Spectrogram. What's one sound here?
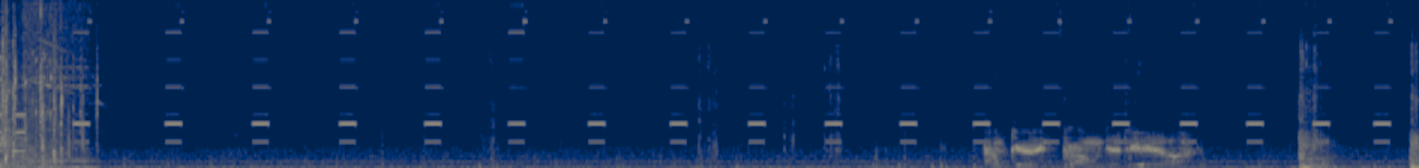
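A game bomb beeps in short, regular high blips while being defused.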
